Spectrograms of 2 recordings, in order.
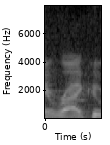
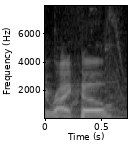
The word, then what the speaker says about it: Raichu: Like do you say Raichu or do you say Reicho? Cuz I guess Reicho is apparently the correct way allegedly based on the Pokédex.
